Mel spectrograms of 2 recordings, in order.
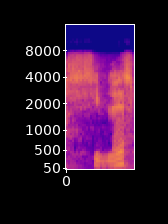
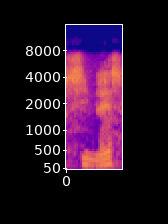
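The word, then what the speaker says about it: seamless: anglais c'est une texture qu'on appelle une texture simless moi je l'ai appelé sans raccord parce que je fais tout en français mais ça s'appelle aussi une texture simless alors simless ça s'écrit s e a M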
